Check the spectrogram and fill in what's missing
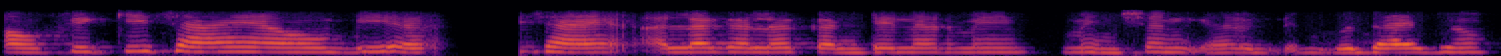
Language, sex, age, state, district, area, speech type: Sindhi, female, 60+, Maharashtra, Thane, urban, conversation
